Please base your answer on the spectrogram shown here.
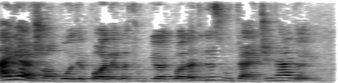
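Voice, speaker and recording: Lady teacher lecturing a class, kinda high voice, acts out little dialogues, roomy echo and some hiss. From Bakhtiari heritage. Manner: animated, acts out quoted dialogue. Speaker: instructor.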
